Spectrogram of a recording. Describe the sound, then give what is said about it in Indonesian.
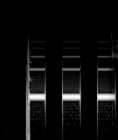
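Three evenly spaced steady electronic beeps of a phone busy tone after a call was cut off by a weak signal, each about a third of a second, with a click at the start and faint line noise between tones. “Ya baik sahabat kalian saat ini uh, terputus”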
